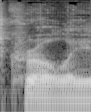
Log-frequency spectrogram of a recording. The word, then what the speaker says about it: Crowley: And yes, Crowley is the correct pronunciation.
